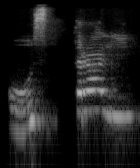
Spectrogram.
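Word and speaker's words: Australie: true it is Australia now in English we pronounce it as Australia sound is coming but we have seen that there is no sound of in French so we will pronounce it as OS trally remember that whenever you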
